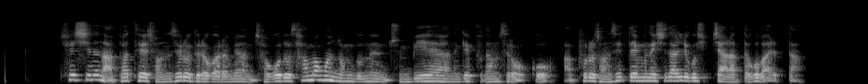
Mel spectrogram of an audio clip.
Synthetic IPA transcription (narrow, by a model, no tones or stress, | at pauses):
t͡ɕʰwe̞ɕ͈ʰinɯna̰pʰatʰɯe̞t͡ɕʌns̬ʰe̞ɾotɯɾʌɡaɾɯmjʌnt͡ɕʌɡʌdosʰamʌɡʌnd͡ʑʌŋdonɯnt͡ɕumbiɦe̞jaɦanɯnɡe̞pudamsʰɯɾʌk̚k͈oa̰pʰɯɾot͡ɕʌnsʰe̞t͈e̞mune̞ɕʰidaʎːiɡoɕʰi̥p̚t͡ɕ͈ianat̚t͈aɡoma̰ɾɦe̞t̚t͈a̰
